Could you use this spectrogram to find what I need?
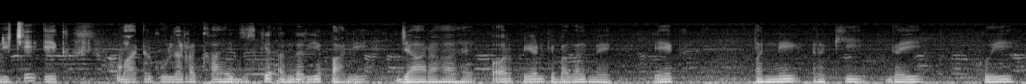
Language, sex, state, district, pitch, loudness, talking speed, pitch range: Hindi, male, Uttar Pradesh, Lucknow, 115 Hz, -19 LUFS, 140 wpm, 105-120 Hz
